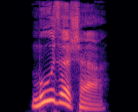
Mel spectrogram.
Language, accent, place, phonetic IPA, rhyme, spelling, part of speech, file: German, Germany, Berlin, [ˈmuːzɪʃɐ], -uːzɪʃɐ, musischer, adjective, De-musischer.ogg
- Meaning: 1. comparative degree of musisch 2. inflection of musisch: strong/mixed nominative masculine singular 3. inflection of musisch: strong genitive/dative feminine singular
